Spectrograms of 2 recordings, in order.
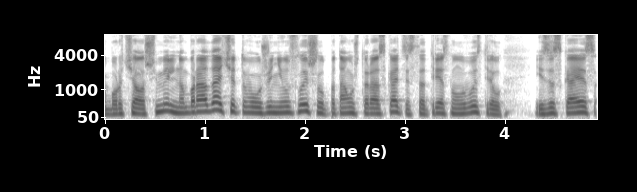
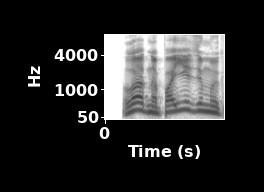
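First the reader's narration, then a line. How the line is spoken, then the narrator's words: Shouting. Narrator (Russian): крикнул я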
